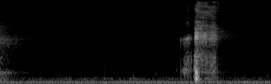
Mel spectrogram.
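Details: A faint breath out, then a single short, sharp sneeze burst over quiet room hiss; the person deliberately exhaled before sneezing while trying to produce rapid-fire sneezes. Sneeze.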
